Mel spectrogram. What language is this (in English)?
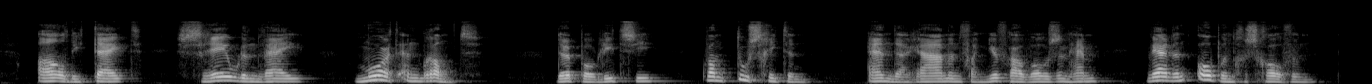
Dutch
